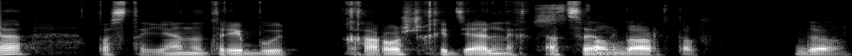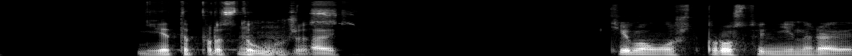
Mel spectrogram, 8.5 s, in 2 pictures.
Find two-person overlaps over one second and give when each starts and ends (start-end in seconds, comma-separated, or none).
none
